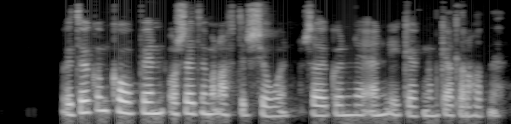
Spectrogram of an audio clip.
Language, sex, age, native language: Icelandic, female, 30-39, Icelandic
